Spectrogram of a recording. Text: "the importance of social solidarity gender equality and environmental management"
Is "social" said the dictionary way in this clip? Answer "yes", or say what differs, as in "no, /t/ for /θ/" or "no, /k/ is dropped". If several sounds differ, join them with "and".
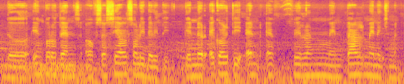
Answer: no, /s/ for /ʃ/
